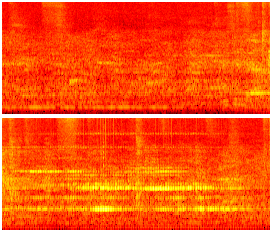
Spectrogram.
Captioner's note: eerie hum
